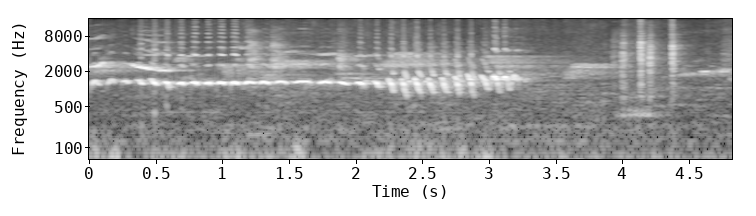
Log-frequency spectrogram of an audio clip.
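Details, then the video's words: White-rumped shama flicking its tail and singing, a recording used to rouse rival shamas; a long level whistle gives way to a fast pulsing trill, followed by softer high notes and clicks. "chòe lửa tạch đập đuôi sàn cầu dùng kích lửa cho chòe lửa lên lửa cực nhanh hót.Chòe Lửa đánh đuôi"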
